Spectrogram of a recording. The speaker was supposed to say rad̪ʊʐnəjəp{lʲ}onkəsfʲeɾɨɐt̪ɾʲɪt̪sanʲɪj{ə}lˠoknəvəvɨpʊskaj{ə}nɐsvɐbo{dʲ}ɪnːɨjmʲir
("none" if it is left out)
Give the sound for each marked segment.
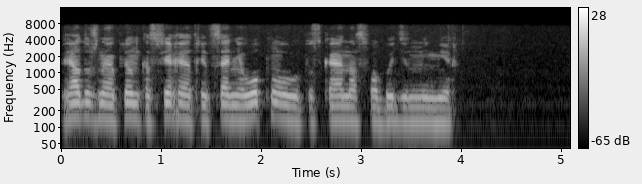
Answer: lʲ, ə, ə, dʲ

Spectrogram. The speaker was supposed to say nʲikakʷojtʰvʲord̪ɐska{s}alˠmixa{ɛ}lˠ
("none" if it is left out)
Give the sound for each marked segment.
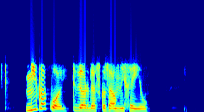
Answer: z, i

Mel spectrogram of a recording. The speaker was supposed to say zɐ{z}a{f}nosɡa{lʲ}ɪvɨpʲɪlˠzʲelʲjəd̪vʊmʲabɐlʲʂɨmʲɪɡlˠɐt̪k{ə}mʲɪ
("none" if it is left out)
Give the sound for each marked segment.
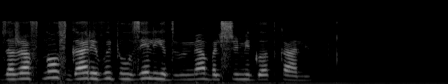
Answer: ʐ, f, ɾʲ, a

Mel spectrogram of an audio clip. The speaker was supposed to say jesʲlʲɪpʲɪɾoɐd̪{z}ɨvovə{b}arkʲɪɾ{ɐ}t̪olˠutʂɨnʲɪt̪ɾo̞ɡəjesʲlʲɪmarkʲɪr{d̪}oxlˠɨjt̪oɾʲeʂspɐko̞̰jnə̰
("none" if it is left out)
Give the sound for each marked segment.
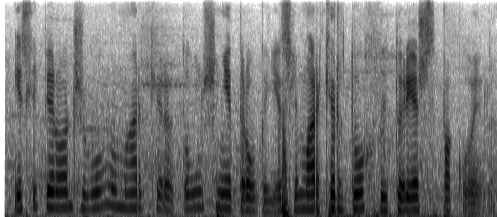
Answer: ʐ, m, ə, d̪

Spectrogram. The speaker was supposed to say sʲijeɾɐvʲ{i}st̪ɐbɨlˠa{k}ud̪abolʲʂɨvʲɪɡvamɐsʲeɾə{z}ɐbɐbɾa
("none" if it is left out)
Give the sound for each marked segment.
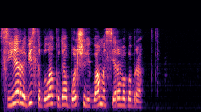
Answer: i, k, v

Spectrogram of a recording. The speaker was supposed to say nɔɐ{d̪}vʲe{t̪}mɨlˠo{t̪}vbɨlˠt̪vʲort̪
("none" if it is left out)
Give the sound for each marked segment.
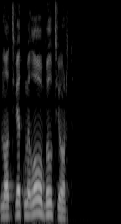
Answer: t̪, t̪, none

